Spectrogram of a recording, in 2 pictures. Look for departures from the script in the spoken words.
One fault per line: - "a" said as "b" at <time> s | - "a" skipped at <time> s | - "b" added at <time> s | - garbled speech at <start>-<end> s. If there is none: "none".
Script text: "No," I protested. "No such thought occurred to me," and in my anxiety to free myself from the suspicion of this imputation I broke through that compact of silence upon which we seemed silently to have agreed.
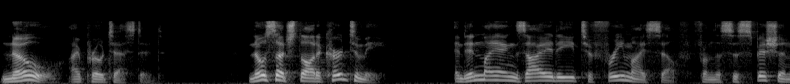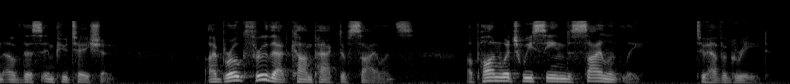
none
